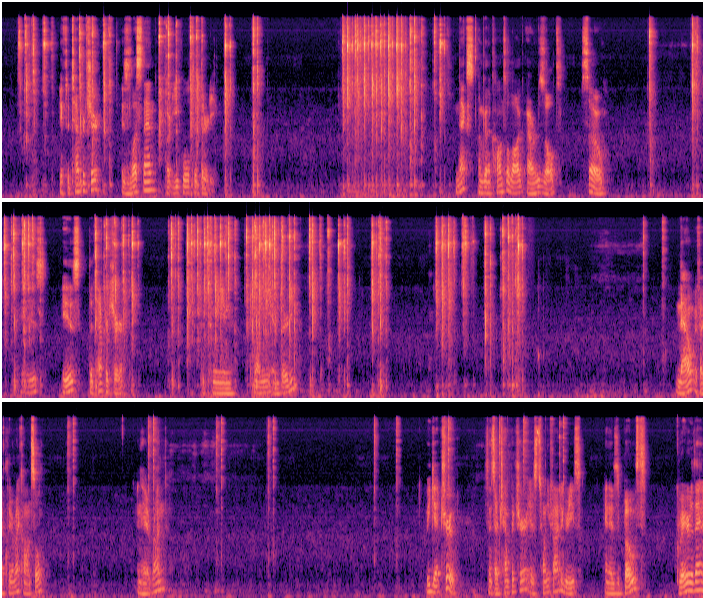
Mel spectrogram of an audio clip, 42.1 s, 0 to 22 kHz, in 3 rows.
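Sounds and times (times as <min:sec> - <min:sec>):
computer keyboard typing: 0:00.3 - 0:02.4, 0:03.1 - 0:05.3, 0:06.8 - 0:09.0, 0:13.8 - 0:14.8, 0:15.8 - 0:21.8, 0:22.6 - 0:24.7, 0:29.3 - 0:29.6, 0:32.2 - 0:32.6.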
